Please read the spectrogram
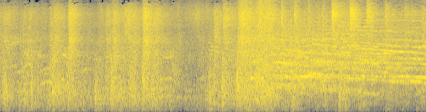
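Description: Sharp thuds and slaps of wrestlers' bodies on the ring, over crowd chatter in the hall. From about three and a half seconds in, the crowd gets louder, shouting and cheering.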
